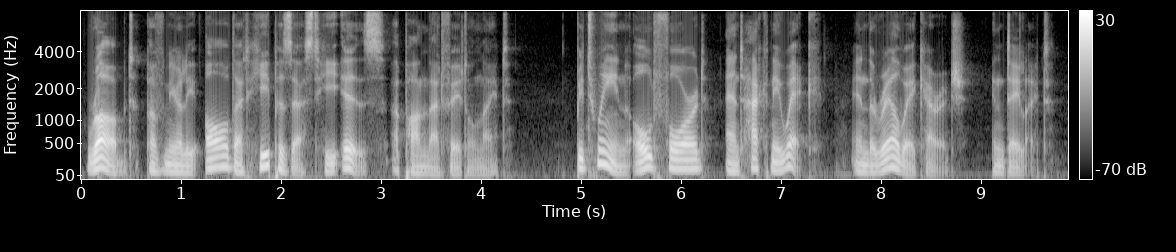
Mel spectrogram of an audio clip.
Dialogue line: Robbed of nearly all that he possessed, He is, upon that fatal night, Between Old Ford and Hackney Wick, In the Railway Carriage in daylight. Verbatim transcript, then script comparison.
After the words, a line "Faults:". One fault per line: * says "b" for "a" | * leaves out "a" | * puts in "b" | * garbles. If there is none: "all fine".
Robbed of nearly all that he possessed, He is, upon that fatal night, Between Old Ford and Hackney Wick, In the Railway Carriage in daylight.
Faults:
all fine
